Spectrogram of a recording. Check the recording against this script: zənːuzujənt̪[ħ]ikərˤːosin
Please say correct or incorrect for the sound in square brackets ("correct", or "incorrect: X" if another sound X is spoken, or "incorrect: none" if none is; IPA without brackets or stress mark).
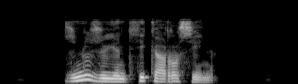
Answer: incorrect: θ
